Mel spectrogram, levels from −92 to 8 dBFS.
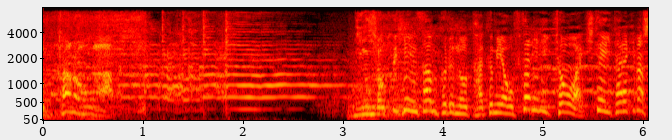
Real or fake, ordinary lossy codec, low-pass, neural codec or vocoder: fake; AAC, 48 kbps; 7.2 kHz; vocoder, 44.1 kHz, 128 mel bands, Pupu-Vocoder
